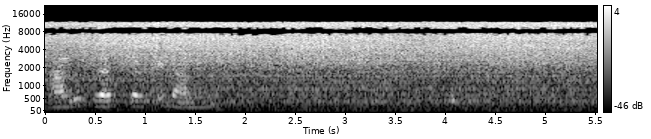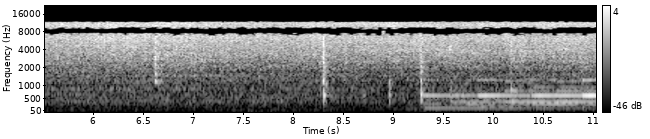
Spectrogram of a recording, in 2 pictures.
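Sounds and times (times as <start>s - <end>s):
masala sizzling in a frying pan: 0.0s - 11.0s
background music: 9.3s - 11.0s.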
